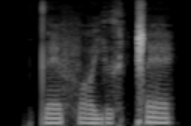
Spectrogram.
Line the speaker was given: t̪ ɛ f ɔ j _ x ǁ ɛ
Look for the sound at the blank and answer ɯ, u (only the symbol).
ɯ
